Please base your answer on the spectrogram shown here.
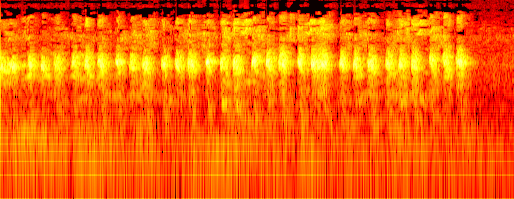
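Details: Female chukar partridge giving a rapid run of hoarse, clucking notes, about two to three per second, steady in pitch, for nearly five seconds.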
